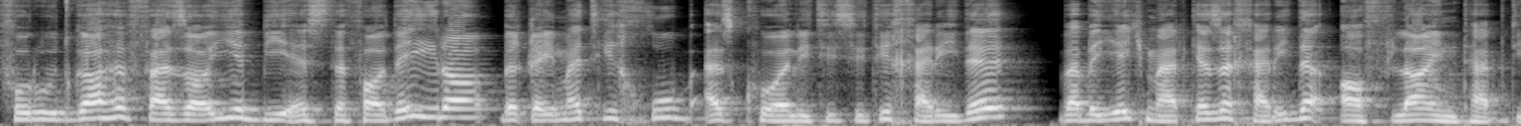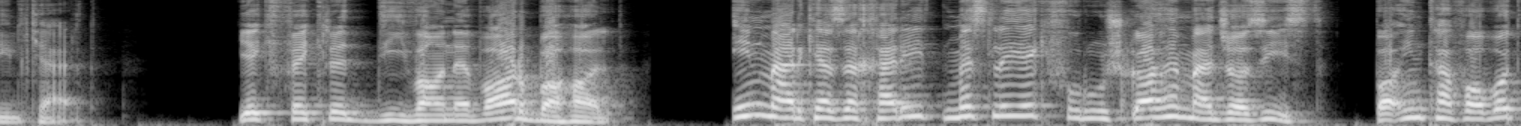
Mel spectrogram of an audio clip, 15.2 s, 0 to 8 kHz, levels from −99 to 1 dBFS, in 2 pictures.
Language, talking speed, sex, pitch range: Persian, 145 wpm, male, 140-185 Hz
